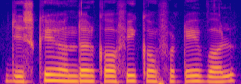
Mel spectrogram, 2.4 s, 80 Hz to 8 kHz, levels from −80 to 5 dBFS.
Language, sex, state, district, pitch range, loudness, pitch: Hindi, female, Bihar, Patna, 180-195 Hz, -15 LUFS, 185 Hz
